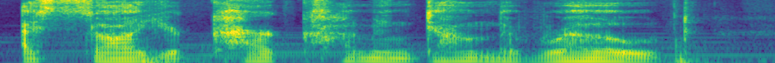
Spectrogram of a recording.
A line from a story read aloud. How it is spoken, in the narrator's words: Ryan says, his voice in a shamed mumble now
